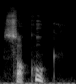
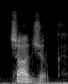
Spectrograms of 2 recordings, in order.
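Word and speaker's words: çocuk: Escreve-se com C de cedilha, o C u K. E nós diríamos que que seria algo como só cook, mas não. A a pronúncia, pelo que eu percebi que eu até antes do episódio estive a ouvir porque a dizer é algo como chuk. Tojuk.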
